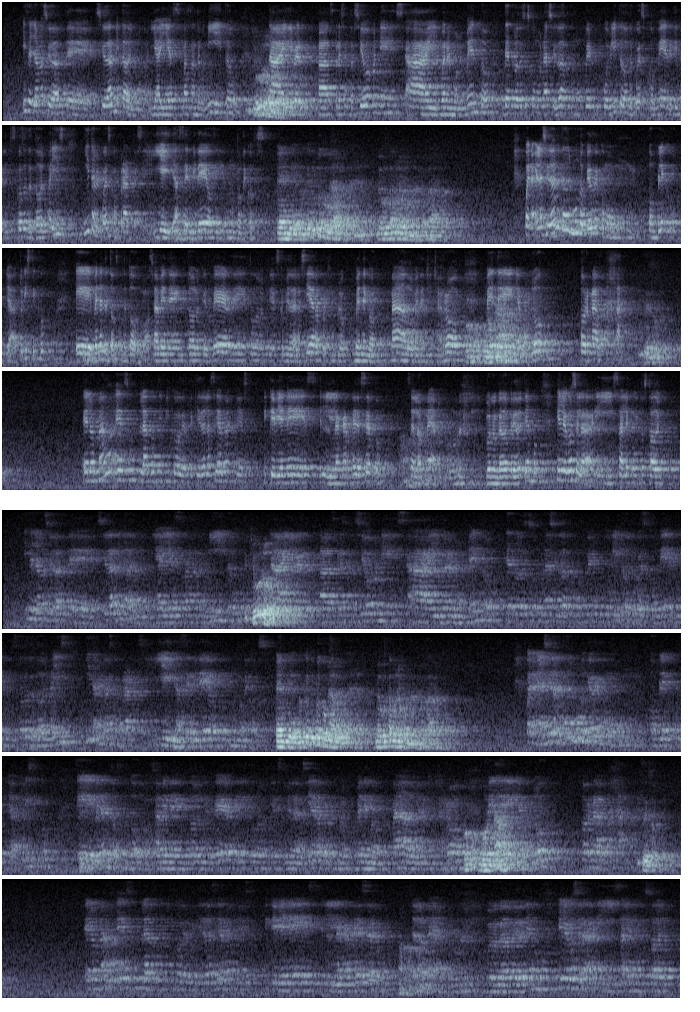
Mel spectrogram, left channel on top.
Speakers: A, on the left; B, on the right.
A: Y se llama ciudad, eh, ciudad mitad del mundo. Y ahí es bastante bonito,
B: Qué chulo.
A: Hay diversas presentaciones, hay, bueno, el monumento, dentro de eso es como una ciudad, como un puebl- pueblito donde puedes comer diferentes cosas de todo el país y también puedes comprarte así y, y
B: Mm.
A: hacer videos y un montón de cosas.
B: Entiendo. ¿Qué tipo de comida venden allá? Me gusta mucho comerlo, ¿sabes?
A: Bueno, en la ciudad mitad del mundo, que es de como un complejo ya turístico,
B: Sí.
A: eh, venden de todo, de todo, ¿no? O sea, venden todo lo que es verde, todo lo que es comida de la sierra, por ejemplo, venden hornado, venden chicharrón,
B: ¿Cómo? ¿Gornado?
A: venden jaguar lo- hornado, ajá.
B: ¿Qué es eso?
A: El hornado es un plato típico de aquí de la sierra que es eh, que viene es el- la carne de cerdo.
B: Ajá.
A: Se la hornea, ¿no? por un <laughs> prolongado periodo de tiempo y luego se la y sale muy tostado el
